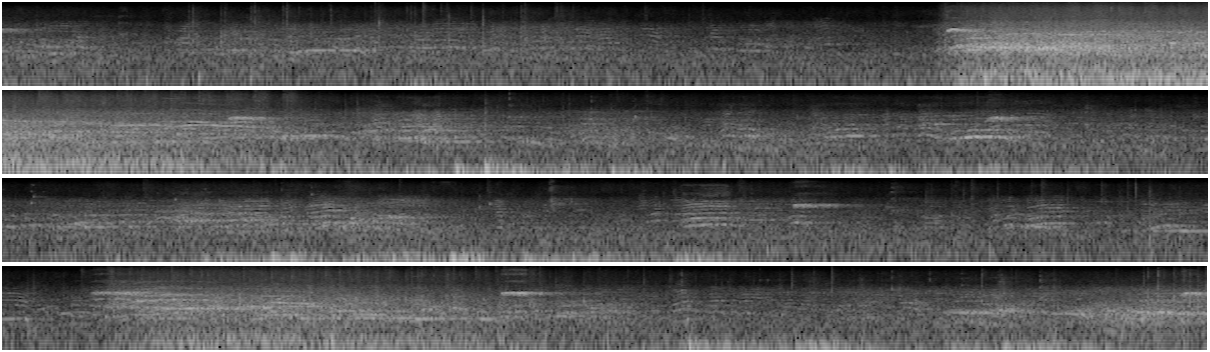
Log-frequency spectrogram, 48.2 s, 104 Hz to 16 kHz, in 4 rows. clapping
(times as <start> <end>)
1.8 5.7, 9.6 15.0, 38.3 42.2, 47.5 48.2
